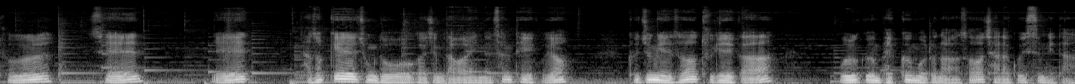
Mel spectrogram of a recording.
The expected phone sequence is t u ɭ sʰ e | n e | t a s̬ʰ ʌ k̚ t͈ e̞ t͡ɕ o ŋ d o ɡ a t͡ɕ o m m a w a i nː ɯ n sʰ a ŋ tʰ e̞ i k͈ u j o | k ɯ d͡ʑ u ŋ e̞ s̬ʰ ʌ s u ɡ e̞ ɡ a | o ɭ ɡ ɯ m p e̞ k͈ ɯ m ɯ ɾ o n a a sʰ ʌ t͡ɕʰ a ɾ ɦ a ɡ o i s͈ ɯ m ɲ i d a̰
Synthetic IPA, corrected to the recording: t u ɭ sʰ e | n e | t a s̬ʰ ʌ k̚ k͈ e̞ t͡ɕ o ŋ d o ɡ a t͡ɕ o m n a w a i nː ɯ n sʰ a ŋ tʰ e̞ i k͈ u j o | k ɯ d͡ʑ u ŋ e̞ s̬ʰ ʌ t u ɡ e̞ ɡ a | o ɭ ɡ ɯ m p e̞ k͈ ɯ m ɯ ɾ o n a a sʰ ʌ t͡ɕ a ɾ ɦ a ɡ o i s͈ ɯ m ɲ i d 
